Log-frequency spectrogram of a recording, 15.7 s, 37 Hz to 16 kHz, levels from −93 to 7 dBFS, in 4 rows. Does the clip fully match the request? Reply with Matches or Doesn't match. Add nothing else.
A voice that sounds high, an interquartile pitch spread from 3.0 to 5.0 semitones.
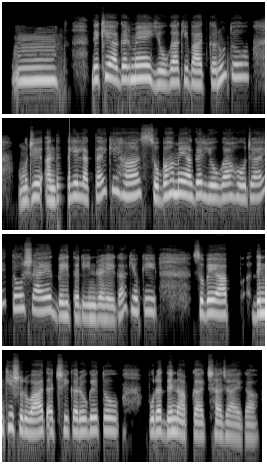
Matches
